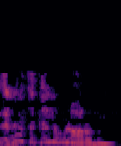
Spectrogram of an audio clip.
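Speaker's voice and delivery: high, quick protesting student; mock student protest. Teacher voices a student insisting he speaks Arabic, high and quick. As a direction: play the stubborn student, voice up high. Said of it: "تقول".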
